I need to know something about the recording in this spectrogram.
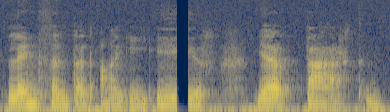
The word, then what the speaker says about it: paard: And funny enough, you get the similar sound, but this E does not have the circumflex on top of it. So it is paard and taart because of the R.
